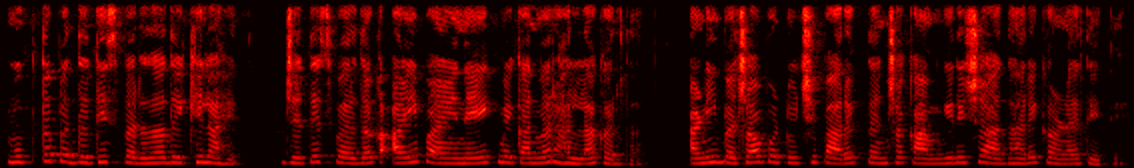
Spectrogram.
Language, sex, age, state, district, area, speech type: Marathi, female, 18-30, Maharashtra, Raigad, rural, read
